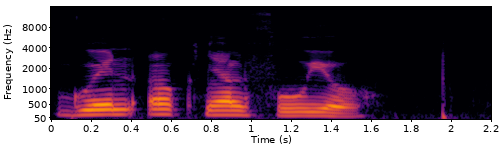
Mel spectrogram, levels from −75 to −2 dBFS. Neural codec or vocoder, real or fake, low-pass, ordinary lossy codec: none; real; 14.4 kHz; none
